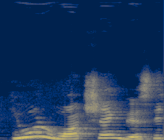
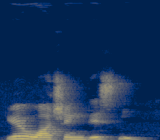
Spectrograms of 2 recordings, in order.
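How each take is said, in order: First: It is said in a light, friendly way. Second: It is said in a flat, serious way. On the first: It fits the brand's cheerful style. The speaker calls it right. "So it sounds like this" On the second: It does not fit the brand's cheerful style. The speaker calls it wrong. "Parang seryoso"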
